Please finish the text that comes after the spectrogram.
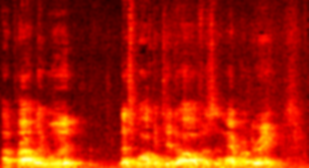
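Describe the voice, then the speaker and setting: A smooth-talking male villain with an average-pitched voice, acted by a man in an amateur play. He is flirtatious and menacing in a plainly read way. The voice comes from off in a roomy, slightly noisy space. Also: normal speed, darkish tone, natural voice. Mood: flirtatious, sly. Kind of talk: amateur community theatre reading. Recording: roomy, distant mic with background noise.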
